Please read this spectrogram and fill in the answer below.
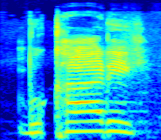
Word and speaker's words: Bukhari: बुखारी। प्यारे बच्चों स्पेलिंग पढ़ें।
